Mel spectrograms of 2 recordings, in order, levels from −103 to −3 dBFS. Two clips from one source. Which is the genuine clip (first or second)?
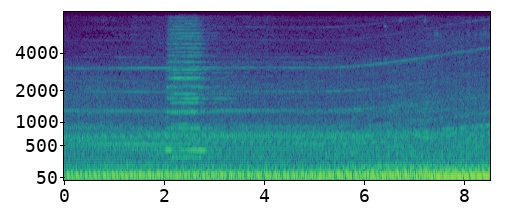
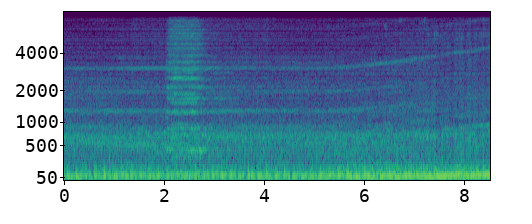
first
